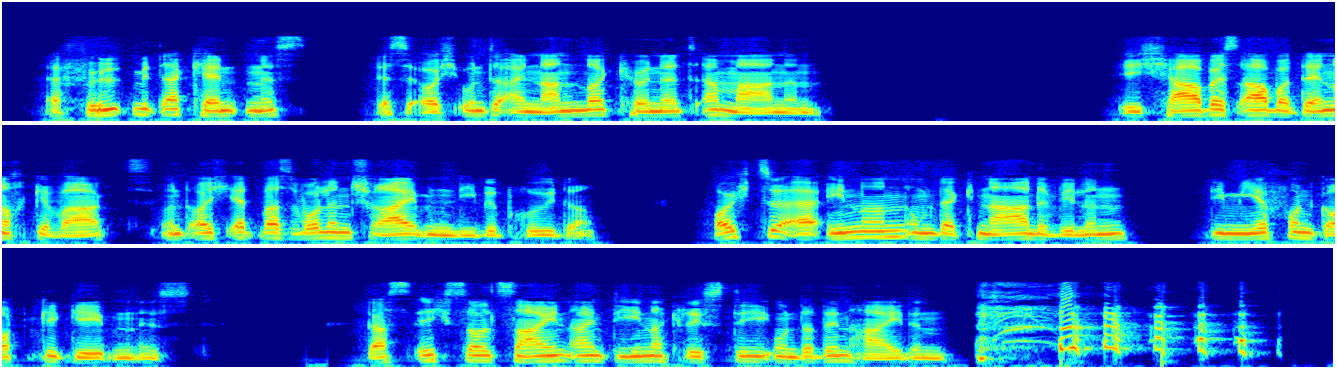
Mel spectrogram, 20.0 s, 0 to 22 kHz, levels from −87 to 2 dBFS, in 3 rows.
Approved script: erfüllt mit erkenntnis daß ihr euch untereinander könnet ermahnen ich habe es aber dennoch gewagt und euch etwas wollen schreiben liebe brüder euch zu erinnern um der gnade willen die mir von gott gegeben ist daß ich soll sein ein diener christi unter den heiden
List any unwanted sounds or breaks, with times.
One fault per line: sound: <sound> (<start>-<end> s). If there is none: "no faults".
sound: laugh (18.2-19.7 s)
